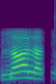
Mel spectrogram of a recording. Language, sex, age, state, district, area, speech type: Nepali, female, 60+, West Bengal, Kalimpong, rural, conversation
